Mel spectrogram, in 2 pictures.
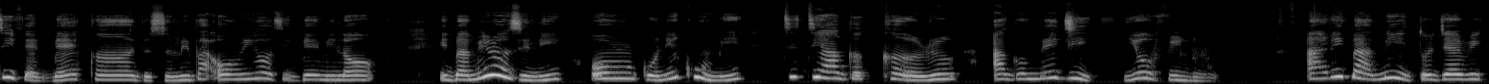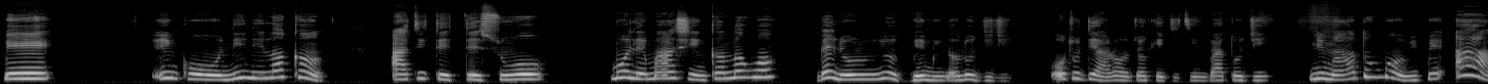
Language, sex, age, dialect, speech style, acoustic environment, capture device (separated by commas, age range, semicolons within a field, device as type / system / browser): Yoruba, female, 25-34, Nigeria - Ibadan, tired, nature, mobile / Linux / Chrome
